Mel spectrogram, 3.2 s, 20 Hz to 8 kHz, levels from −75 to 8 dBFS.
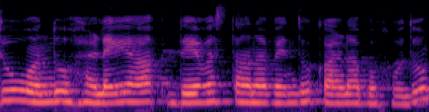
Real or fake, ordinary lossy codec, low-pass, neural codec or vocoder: real; none; 7.2 kHz; none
